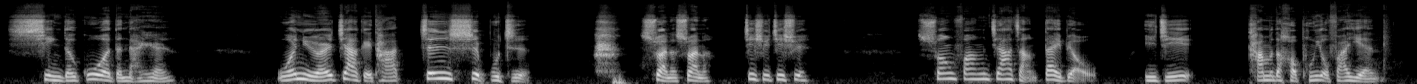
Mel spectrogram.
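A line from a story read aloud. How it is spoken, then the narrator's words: Sighing. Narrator (Chinese): 孙振叹口气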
